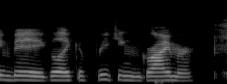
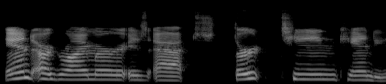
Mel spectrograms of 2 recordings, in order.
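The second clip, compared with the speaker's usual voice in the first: usual speaking voice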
